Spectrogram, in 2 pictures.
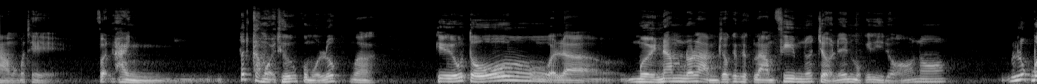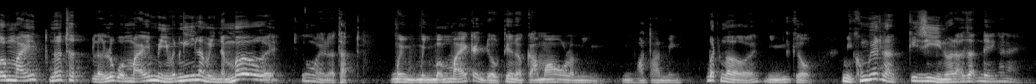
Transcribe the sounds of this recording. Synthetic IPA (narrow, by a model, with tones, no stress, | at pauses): naː˨˩wa˨˩kɔ˨˦t̪ʰe˧˩ | və̰˧˨nha˨˩jŋ̟ | t̪ə˦˥t̚kaː˧˩mɔ̰˧˨jt̪ʰɨ˨˦ku˧˩mo˨˩t̚lʊ˦˥k͡p̚vaː˨˩ | kaː˨˦ʔi˨˦əwt̪o˨˦ɣɔ̰˧˨jlaː˨˩mɨ˨˩əjna˧mnɔ˨˦laː˨˩mt͡ɕɔ˧kaː˨˦jvi˨˩ək̚laː˨˩mfi˧mnɔ˨˦t͡ɕəː˧˩ne˧nm˨˩t̚kaː˨˦jzi˨˩ɗɔ˨˦nɔ˨˦ | lʊ˦˥k͡p̚ɓə˨˦mma˨˦jnɔ˨˦t̪ʰə˨˩t̚laː˨˩lʊ˦˥k͡p̚ɓəː˨˦ma˨˦jmï˨˩ŋ̟və̰˧˥nŋḭ˧˥laː˨˩mï˨˩ŋnlaː˨˩mːəː˧ʔə˨˦jt͡ɕɨ̥˨˦xwvfa̰˧˨jlaː˨˩t̪ʰə˨˩t̚ | mï˨˩ŋmï˨˩ŋ̟ɓə˨˦mːa˨˦jka˨˧˩jŋ̟ɗə˨˩wt̪i˧ənʔəː˧˩kaː˧˩ma˧wlaː˨˩mï˨˩ŋ̟mi˨˩ŋ̟hwaː˨˩nt̪waː˨˩mï˨˩ŋ̟ | ɓə˦˥t̚ŋəː˨˩ʔə˨˦jmï˨˩ŋ̟˧ki˧˩əw | mi˨˩ŋ̟xə˧wŋ͡mɓi˦˥t̚laː˨˩kaː˨˦jzi˨˩nɔ˨˦ɗa̰ː˧˥zə̰˧˥nɗe˨˧nkaː˨˦na˨˩j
